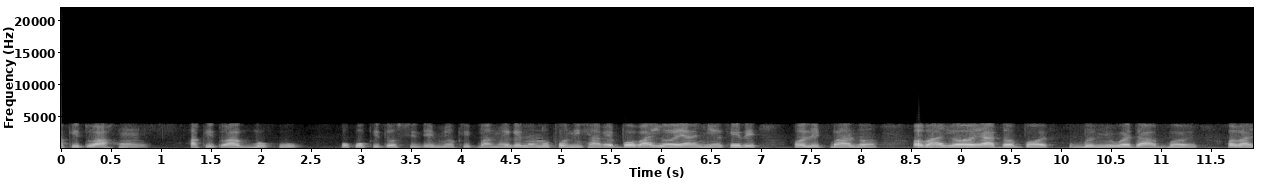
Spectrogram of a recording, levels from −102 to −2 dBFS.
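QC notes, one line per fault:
3.62–3.73 s and 8.57–8.65 s, bit errors on an ADPCM link: brief pops with rough bursts and short level jumps. Each flipped bit throws off the decoder's step size and predictor, so the damage rings on for some milliseconds. Packet loss would leave gaps or repeats instead. The band-limited G.726 path underneath, which fits 32 kbit/s, adds only light grain.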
